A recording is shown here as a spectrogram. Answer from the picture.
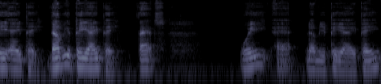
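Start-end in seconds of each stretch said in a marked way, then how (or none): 1.8-5.1 put-on Texan accent in radio announcer style. Doing a radio announcer in a made-up story, texas accent. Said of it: "That's a Texas accent".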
